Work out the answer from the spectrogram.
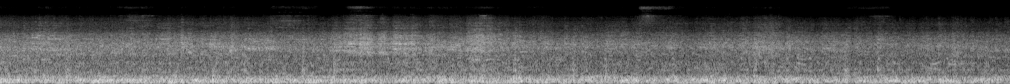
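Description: Kurigram Express intercity passenger coaches rolling past, their wheels running on the track in a steady, loud rumble. A low hum fades in the first couple of seconds, and the rumble eases slightly near the end as the last coaches go by.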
